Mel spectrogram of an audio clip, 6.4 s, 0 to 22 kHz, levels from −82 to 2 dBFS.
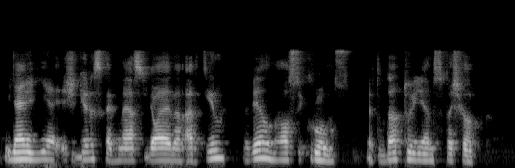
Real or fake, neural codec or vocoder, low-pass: fake; codec, 16 kHz, 2 kbps, X-Codec, HuBERT features, trained on balanced general audio; 7.2 kHz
